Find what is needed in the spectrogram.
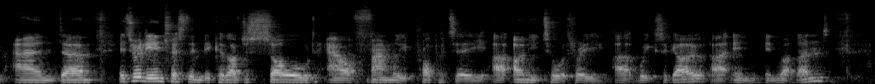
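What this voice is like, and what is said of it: English accent. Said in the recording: “as you can pick up from my accent, I'm English”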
